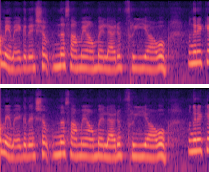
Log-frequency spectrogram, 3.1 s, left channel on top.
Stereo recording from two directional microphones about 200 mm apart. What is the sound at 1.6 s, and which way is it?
A woman's voice, centre (ahead or behind).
